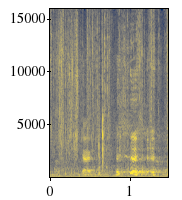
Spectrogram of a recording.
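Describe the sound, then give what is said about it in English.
Rustling crinkle of tissue paper being handled as a gift is opened, with a few sharper crackles standing out from a steady papery hiss over about a second and a half. “And there's some, like, little tissue paper that was supposed to be made pretty in here.”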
